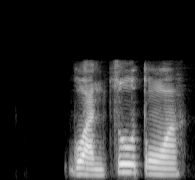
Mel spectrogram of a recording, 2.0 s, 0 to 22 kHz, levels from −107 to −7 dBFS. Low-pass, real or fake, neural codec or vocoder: 5.4 kHz; fake; codec, 44.1 kHz, 7.8 kbps, Pupu-Codec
